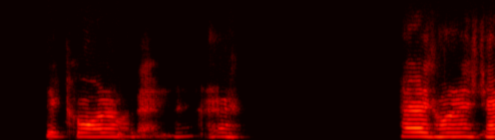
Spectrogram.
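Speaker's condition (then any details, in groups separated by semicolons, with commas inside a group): Cerebral palsy; spasticity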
